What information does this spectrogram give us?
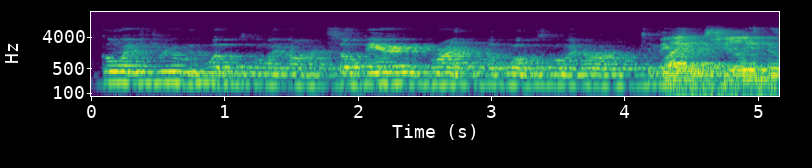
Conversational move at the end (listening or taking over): listening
